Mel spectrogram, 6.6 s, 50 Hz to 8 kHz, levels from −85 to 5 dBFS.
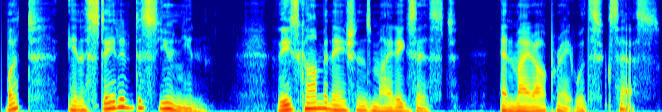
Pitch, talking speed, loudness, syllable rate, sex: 115 Hz, 135 wpm, -18 LUFS, 5.0 syllables/s, male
